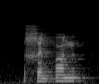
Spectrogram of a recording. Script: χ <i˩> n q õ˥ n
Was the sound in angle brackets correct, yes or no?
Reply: no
